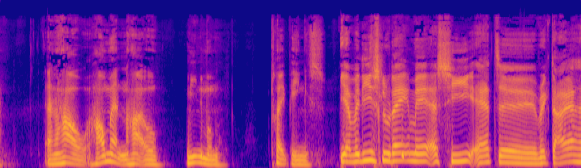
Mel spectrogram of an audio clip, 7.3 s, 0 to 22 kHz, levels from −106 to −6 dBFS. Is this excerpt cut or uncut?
uncut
